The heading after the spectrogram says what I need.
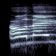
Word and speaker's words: Ole: Ole. Ole, that's how you pronounce.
